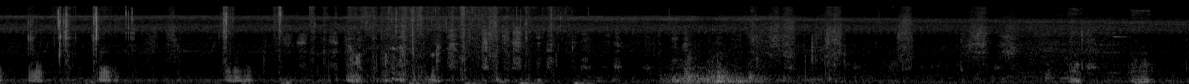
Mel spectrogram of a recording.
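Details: Black Pomeranian kept as a pet dog: soft, short, scattered sounds with brief sharper clicks and snuffles, some louder bursts near the start, over a steady high-pitched background hiss.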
